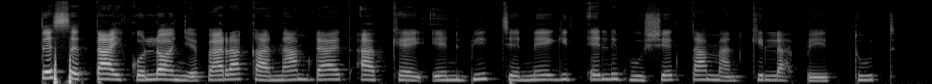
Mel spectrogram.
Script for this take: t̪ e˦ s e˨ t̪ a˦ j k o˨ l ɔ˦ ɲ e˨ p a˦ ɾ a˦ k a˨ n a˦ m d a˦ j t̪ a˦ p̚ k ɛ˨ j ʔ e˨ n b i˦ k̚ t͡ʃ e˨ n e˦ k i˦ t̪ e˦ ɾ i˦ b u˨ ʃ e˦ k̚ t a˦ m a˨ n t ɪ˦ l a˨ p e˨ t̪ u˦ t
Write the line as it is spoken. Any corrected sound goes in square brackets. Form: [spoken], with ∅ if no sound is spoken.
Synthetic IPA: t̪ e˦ s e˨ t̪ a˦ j k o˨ l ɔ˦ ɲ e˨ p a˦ ɾ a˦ k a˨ n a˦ m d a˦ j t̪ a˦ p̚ k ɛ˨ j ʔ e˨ n b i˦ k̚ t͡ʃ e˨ n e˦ [ɡ] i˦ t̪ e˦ [l] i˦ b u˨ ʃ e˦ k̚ t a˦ m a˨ n [k] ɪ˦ l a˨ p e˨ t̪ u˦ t

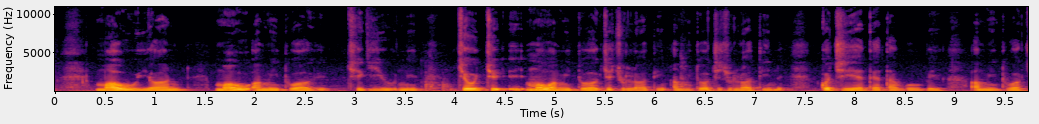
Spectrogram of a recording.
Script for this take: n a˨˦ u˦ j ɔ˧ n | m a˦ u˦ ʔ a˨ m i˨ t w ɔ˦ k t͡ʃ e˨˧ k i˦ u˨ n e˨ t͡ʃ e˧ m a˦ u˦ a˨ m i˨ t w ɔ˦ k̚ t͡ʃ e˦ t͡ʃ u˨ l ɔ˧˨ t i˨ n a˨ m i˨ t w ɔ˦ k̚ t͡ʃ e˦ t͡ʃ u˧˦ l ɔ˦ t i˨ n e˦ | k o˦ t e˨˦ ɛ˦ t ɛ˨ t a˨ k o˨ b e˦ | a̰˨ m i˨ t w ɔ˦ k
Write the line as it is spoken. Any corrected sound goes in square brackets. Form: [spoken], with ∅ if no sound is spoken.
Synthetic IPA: [m] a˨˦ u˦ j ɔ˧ n | m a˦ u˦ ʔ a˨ m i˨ t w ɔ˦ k t͡ʃ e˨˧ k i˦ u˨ n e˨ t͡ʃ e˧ m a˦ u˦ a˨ m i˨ t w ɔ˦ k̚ t͡ʃ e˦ t͡ʃ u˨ l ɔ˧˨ t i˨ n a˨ m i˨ t w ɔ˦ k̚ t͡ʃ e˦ t͡ʃ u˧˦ l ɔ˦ t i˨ n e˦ | k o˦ [t͡ʃ] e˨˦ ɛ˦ t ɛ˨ t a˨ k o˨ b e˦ | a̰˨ m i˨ t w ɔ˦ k

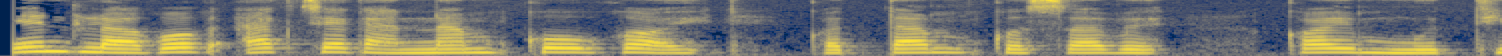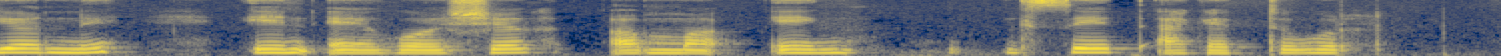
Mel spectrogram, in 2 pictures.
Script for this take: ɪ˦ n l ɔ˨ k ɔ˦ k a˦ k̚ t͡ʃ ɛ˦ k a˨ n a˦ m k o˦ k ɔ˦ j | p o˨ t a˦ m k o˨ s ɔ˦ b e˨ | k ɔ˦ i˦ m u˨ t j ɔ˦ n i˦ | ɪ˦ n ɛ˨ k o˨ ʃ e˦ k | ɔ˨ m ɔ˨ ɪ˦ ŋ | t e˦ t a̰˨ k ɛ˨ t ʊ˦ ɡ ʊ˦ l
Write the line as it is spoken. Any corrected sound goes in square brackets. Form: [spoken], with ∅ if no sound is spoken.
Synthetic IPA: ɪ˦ n l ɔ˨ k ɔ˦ k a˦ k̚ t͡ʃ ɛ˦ k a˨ n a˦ m k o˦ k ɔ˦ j | [k] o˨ t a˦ m k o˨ s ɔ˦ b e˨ | k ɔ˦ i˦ m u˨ t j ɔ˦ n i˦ | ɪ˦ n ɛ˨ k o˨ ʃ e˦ k | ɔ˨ m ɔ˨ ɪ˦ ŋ | [s] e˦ t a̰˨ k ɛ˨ t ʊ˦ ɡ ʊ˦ l

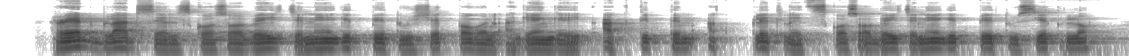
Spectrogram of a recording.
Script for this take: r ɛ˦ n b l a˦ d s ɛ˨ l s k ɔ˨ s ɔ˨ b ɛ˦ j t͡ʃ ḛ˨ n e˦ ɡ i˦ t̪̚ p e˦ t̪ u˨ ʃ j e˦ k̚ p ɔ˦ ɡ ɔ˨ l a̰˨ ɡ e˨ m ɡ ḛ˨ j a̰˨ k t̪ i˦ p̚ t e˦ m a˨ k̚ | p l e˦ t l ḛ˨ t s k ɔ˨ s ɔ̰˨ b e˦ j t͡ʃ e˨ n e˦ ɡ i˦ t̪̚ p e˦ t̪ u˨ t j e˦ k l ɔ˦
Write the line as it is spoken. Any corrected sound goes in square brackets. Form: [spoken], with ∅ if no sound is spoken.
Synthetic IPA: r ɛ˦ [d] b l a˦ d s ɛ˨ l s k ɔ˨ s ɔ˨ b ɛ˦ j t͡ʃ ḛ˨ n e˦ ɡ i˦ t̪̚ p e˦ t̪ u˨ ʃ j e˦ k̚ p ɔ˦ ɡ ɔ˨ l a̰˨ ɡ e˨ [ŋ] ɡ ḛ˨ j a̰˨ k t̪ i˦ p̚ t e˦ m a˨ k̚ | p l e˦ t l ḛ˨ t s k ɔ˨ s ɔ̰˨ b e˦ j t͡ʃ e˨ n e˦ ɡ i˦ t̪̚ p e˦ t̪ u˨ [s] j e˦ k l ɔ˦

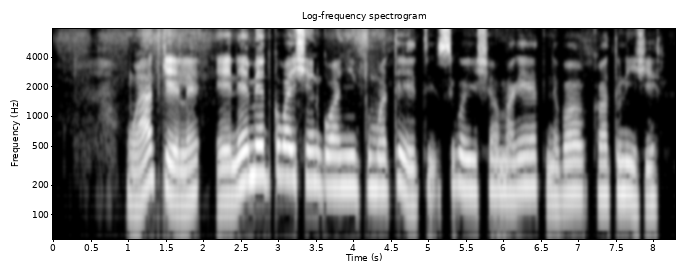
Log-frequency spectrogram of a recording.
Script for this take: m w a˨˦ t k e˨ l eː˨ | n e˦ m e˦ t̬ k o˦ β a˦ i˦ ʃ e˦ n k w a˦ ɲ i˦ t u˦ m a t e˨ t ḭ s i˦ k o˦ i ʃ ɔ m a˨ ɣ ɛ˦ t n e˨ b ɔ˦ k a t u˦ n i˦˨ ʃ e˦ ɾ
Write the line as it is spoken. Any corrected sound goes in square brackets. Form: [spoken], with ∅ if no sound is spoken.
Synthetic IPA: m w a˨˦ t k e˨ l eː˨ | n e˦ m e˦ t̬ k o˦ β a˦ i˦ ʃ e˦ n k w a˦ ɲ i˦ t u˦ m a t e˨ t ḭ s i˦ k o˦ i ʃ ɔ m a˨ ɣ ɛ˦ t n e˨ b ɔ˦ k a t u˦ n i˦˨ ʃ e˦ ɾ

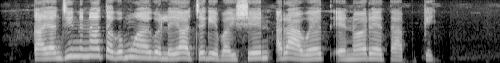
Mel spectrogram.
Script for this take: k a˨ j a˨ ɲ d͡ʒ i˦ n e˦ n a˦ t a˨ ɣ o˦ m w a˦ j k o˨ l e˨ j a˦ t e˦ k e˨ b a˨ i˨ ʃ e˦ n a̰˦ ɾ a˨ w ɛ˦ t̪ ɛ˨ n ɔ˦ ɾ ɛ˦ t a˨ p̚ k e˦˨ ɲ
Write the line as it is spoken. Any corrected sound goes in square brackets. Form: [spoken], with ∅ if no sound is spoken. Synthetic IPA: k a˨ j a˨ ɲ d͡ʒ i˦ n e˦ n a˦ t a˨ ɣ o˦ m w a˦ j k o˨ l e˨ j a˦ [t͡ʃ] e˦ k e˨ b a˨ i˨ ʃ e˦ n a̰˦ ɾ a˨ w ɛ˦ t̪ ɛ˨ n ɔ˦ ɾ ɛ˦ t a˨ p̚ k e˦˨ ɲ

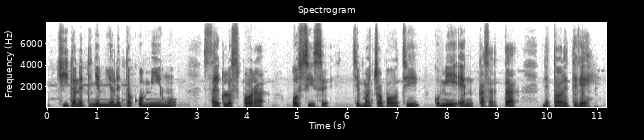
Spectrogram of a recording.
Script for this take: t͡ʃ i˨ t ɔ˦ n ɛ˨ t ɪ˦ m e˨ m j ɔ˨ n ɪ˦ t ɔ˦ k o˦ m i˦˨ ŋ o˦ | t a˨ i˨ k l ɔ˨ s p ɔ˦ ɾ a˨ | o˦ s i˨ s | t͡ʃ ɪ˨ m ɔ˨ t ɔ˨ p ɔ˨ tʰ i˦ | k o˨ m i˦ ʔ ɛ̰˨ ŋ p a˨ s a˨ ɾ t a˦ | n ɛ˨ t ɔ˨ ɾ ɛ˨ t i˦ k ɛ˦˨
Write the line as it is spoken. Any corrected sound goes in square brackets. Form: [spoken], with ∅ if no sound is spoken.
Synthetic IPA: t͡ʃ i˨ t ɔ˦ n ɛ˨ t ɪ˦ [ɲ] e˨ m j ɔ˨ n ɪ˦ t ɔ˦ k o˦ m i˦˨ ŋ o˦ | [s] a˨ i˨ k l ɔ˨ s p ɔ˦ ɾ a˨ | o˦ s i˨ s | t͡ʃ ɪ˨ m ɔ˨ [t͡ʃ] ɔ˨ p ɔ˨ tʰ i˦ | k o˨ m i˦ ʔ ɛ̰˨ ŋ [k] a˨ s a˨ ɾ t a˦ | n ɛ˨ t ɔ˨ ɾ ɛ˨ t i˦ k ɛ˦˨

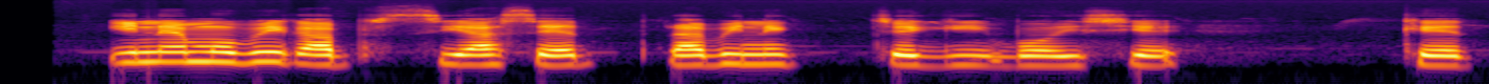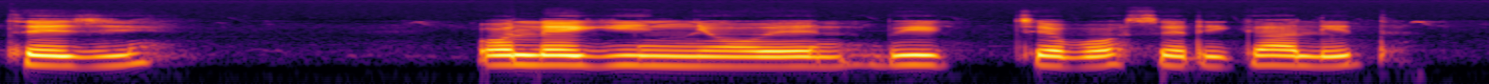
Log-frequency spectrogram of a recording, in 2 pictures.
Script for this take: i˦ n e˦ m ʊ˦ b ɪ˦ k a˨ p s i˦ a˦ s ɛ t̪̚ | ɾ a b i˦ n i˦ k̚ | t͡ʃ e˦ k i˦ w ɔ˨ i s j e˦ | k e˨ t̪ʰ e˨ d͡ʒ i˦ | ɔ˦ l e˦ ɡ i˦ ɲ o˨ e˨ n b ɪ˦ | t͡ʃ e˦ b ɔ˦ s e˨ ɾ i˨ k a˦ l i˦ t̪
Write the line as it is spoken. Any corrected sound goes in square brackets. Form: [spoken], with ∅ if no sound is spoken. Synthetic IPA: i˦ n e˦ m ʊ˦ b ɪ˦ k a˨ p s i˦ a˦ s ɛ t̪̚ | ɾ a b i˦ n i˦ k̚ | t͡ʃ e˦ [ɡ] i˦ [b] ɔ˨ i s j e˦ | k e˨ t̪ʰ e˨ d͡ʒ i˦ | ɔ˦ l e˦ ɡ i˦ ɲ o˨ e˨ n b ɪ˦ | t͡ʃ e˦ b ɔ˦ s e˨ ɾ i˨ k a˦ l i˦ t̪

